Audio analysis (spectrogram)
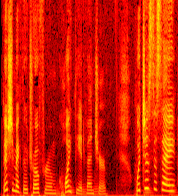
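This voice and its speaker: A woman's voice: fairly high pitch, sing-song, moderate pace, faint music behind. A woman voicing a sardonic young girl adventurer, narrating and talking in a game fan dub with wry, casual asides. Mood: uneasy, dry. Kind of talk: fandub game narration and dialogue.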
